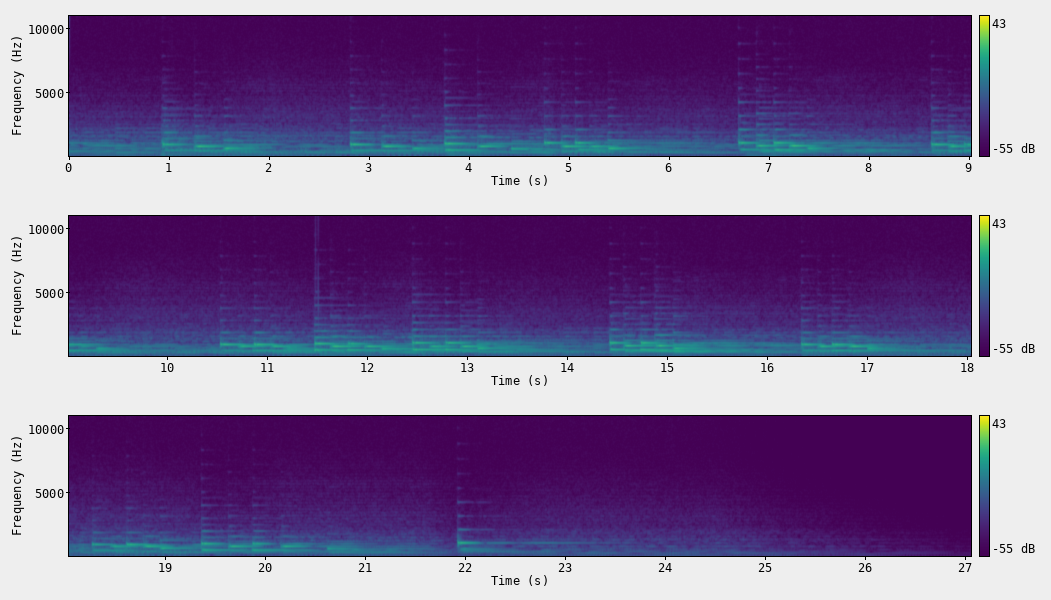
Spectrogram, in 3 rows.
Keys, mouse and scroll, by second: 2.4 typing, 8.4 ctrl+space, 8.4 ctrl+click, 8.8 ctrl+space, 9.6 ctrl+space, 9.6 ctrl+click, 9.9 ctrl+space, 15.0 click, 25.3 typing.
